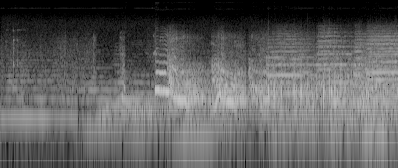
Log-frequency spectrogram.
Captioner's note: dogs barking; upbeat music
